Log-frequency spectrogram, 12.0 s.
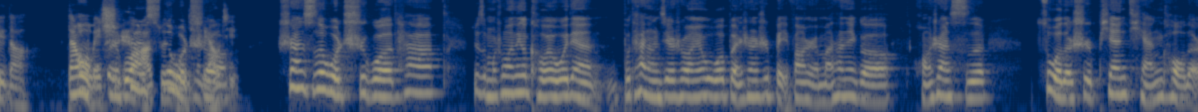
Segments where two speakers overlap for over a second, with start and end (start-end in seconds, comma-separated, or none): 0.7-2.4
